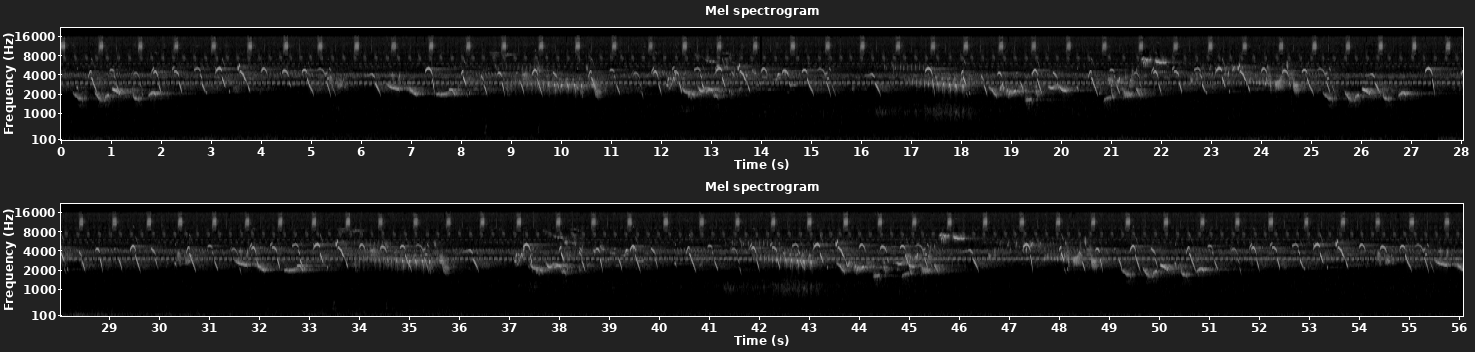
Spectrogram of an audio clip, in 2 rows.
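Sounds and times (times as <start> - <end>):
small birds chirping: 0.0 - 56.0.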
